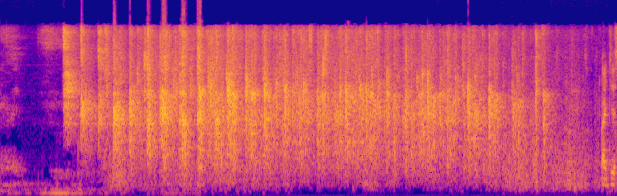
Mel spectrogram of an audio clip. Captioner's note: applause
